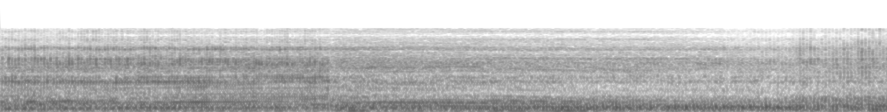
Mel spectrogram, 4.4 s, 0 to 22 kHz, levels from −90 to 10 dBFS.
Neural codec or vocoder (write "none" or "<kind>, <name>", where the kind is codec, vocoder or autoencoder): vocoder, BigVGAN v2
